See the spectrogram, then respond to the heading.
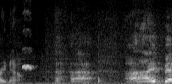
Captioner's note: chuckles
